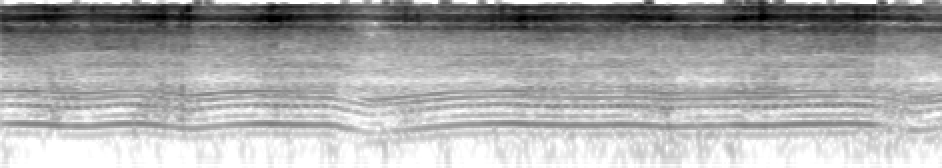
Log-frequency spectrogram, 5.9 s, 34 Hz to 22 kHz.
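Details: Stihl KM94 RC combi powerhead with strimmer attachment, tested after a rebuild with new bearings, seals and carb work following years of hard use: high buzz holding steady pitch, dipping and picking straight back up with each blip; running smooth and healthy.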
